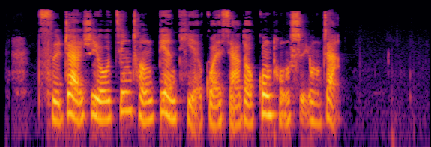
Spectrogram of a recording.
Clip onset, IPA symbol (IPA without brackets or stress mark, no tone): t͡sʰ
